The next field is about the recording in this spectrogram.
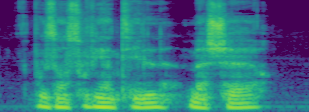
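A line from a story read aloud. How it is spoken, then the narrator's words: Whispered. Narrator (French): dit-il tout bas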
